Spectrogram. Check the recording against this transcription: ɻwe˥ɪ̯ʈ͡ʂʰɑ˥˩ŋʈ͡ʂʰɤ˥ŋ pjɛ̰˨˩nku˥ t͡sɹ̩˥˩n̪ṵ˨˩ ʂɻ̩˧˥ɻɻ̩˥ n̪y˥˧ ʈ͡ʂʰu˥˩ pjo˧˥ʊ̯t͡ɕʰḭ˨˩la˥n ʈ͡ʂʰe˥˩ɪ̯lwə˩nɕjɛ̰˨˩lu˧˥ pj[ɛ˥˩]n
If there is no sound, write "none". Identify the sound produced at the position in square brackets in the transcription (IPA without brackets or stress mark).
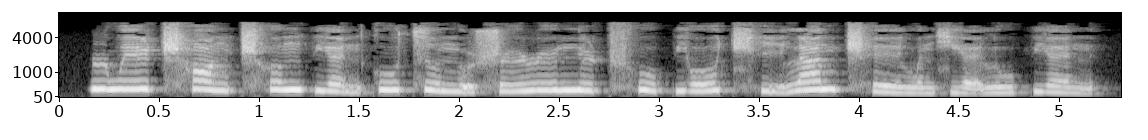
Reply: ɛ˥˩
